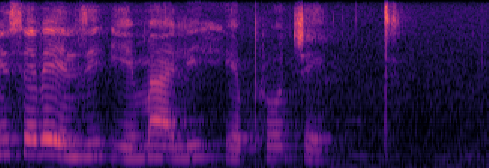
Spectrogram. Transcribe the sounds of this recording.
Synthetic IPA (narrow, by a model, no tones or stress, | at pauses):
isɛɓend͡zʱijɛmalijɛpʰʼrɔd̥ʒ̥ʱɛːktʼ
